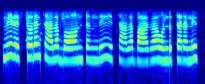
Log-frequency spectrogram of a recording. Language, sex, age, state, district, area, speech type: Telugu, female, 18-30, Telangana, Medak, urban, conversation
